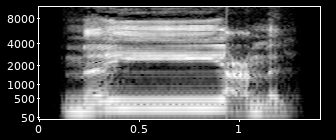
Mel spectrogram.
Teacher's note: نجد ان النون دخلت في الياء هذا يسمى الادغام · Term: الإدغام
